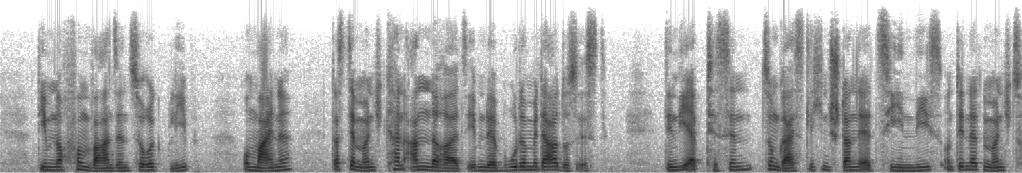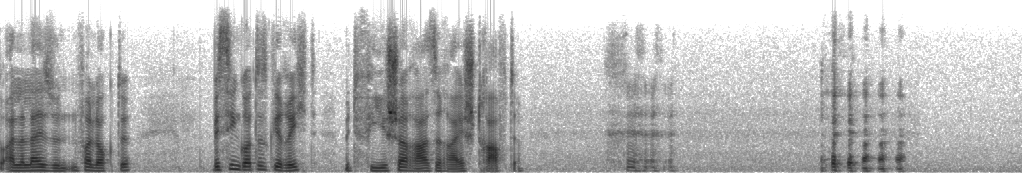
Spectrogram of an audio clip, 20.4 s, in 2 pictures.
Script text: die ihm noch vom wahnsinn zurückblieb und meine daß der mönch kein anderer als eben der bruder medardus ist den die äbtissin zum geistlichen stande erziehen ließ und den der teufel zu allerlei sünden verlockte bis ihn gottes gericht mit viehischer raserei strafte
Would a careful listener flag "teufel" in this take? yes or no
yes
